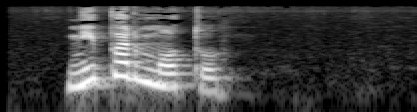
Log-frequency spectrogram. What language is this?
Latgalian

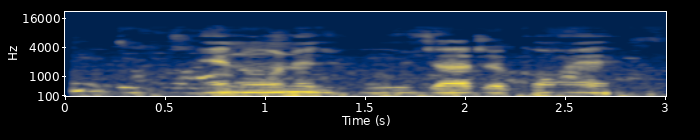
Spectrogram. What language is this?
Loarki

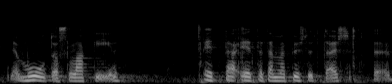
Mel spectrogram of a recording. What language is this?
Finnish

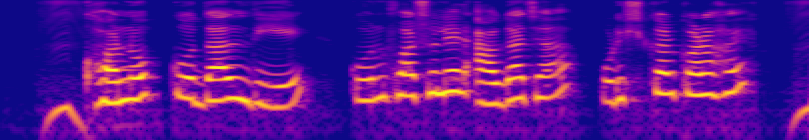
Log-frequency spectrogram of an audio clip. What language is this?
Bangla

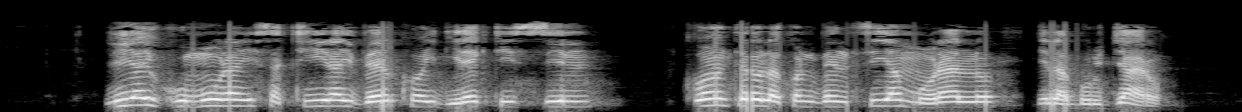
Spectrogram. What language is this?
Esperanto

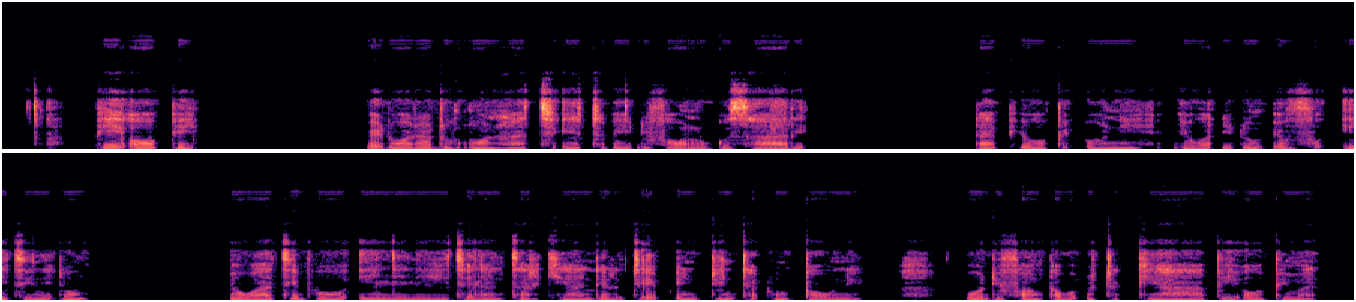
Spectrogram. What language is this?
Fula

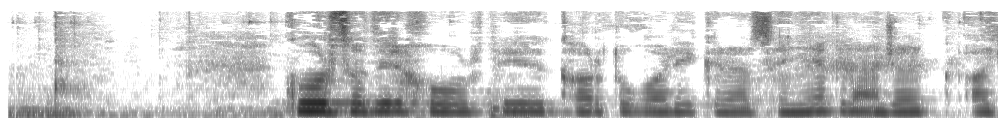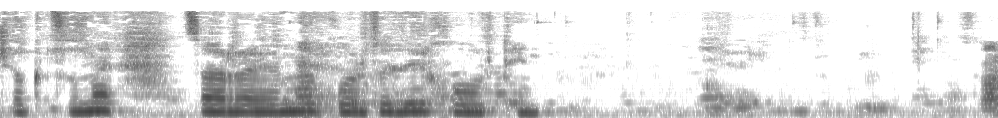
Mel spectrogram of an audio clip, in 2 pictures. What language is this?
Armenian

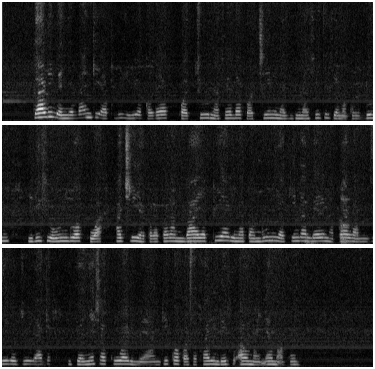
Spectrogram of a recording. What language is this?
Swahili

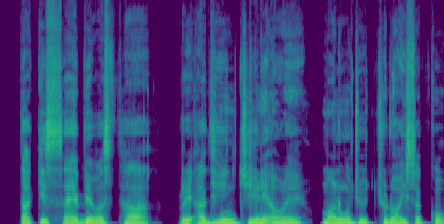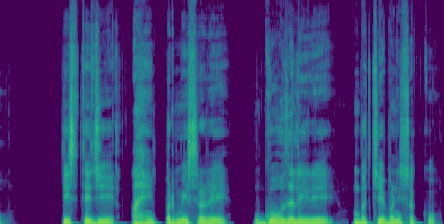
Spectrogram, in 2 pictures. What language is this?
Bilaspuri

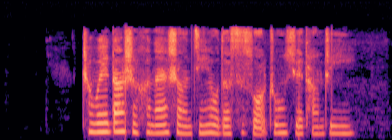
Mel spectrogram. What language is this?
Chinese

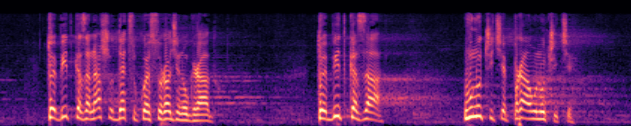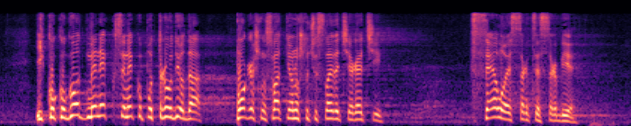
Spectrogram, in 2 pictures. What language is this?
Serbian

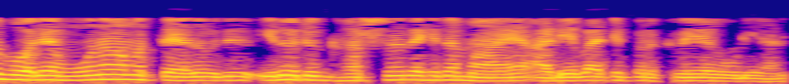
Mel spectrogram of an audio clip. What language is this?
Malayalam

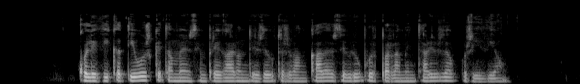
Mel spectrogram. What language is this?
Galician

